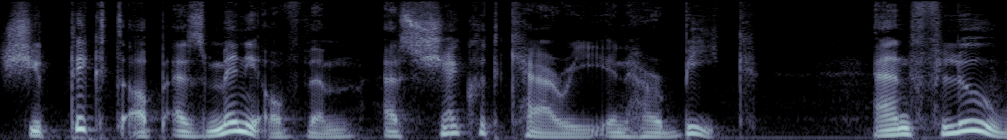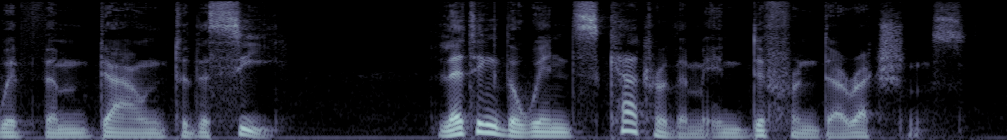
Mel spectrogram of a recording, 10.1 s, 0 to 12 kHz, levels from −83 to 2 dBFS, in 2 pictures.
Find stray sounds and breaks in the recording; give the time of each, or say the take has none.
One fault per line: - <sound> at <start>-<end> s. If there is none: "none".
none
